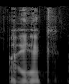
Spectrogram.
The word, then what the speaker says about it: AEK: I only know, like, I didn't even know how to say it, AEK.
